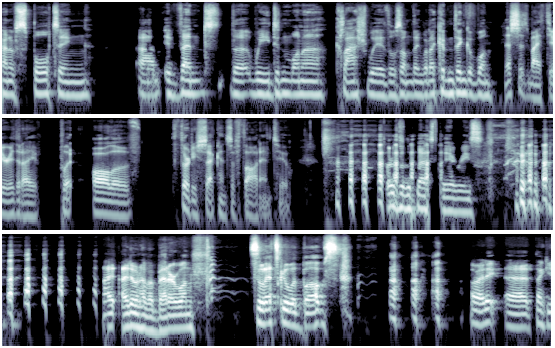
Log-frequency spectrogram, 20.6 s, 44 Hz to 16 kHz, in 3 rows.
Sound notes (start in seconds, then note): 15.0 laughing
